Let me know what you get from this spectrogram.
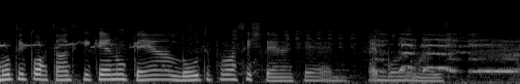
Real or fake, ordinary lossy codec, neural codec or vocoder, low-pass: real; none; none; 7.2 kHz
